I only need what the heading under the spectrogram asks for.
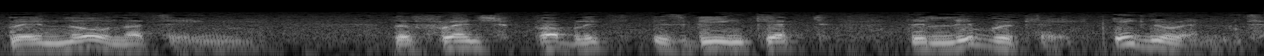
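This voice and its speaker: An actor playing an indignant, crusading French writer in a radio drama, speaking in an emphatic, theatrical, oratorical manner. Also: male voice, medium pitch, wildly swooping pitch, a little slow, vocal fry, slight background noise, exaggerated voice. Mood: grim resolve. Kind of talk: radio drama acting, part dialogue and part narration. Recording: dull lo-fi old radio, music behind.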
